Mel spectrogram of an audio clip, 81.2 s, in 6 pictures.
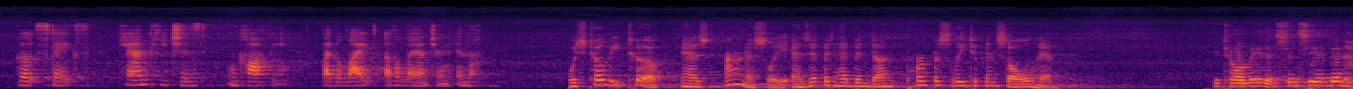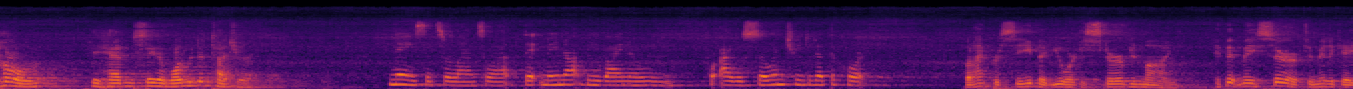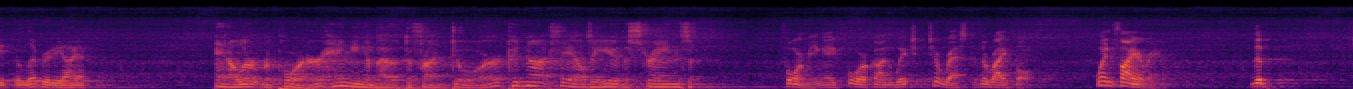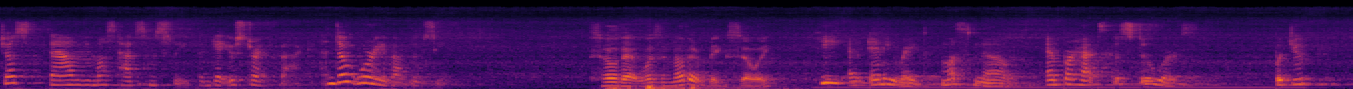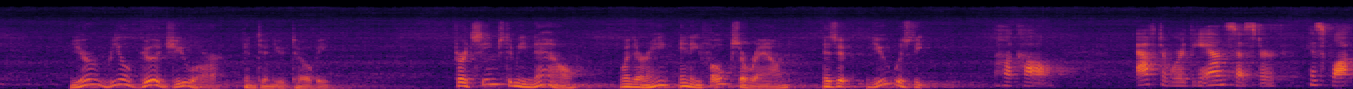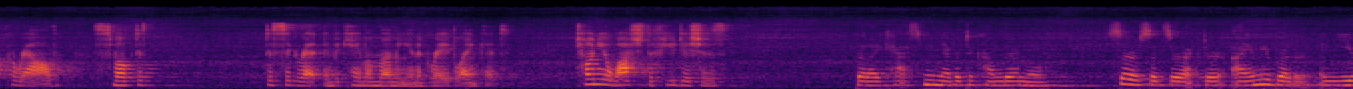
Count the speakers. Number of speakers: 10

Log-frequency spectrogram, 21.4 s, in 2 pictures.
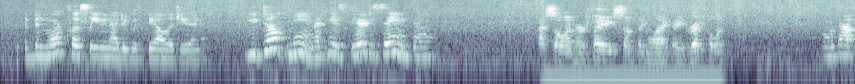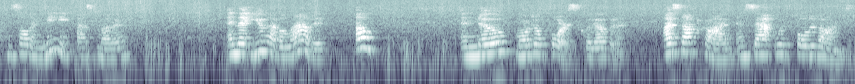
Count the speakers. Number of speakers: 3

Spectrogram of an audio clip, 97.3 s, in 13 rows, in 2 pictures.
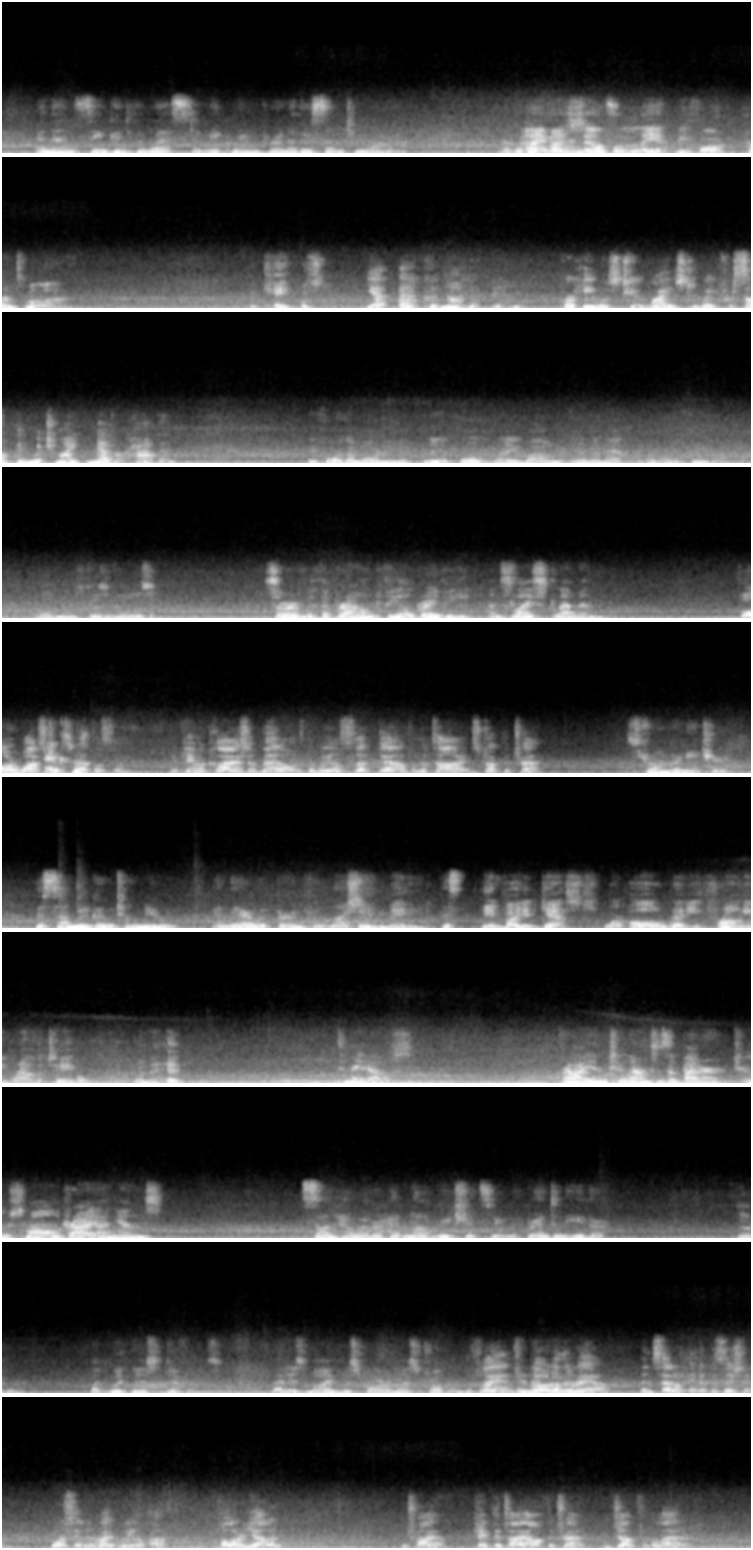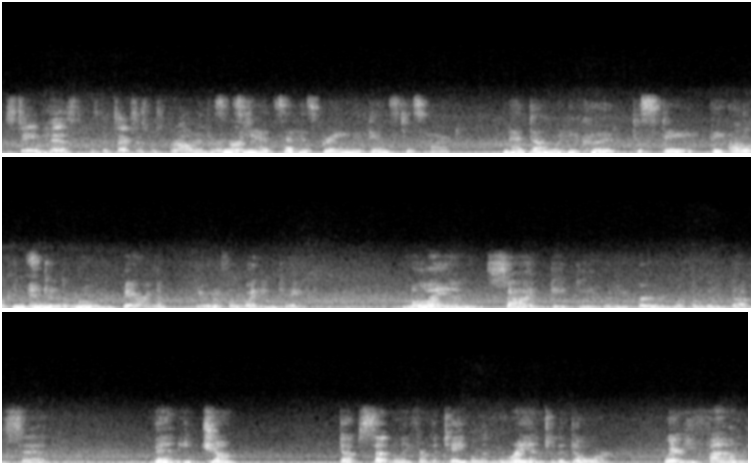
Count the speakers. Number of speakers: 6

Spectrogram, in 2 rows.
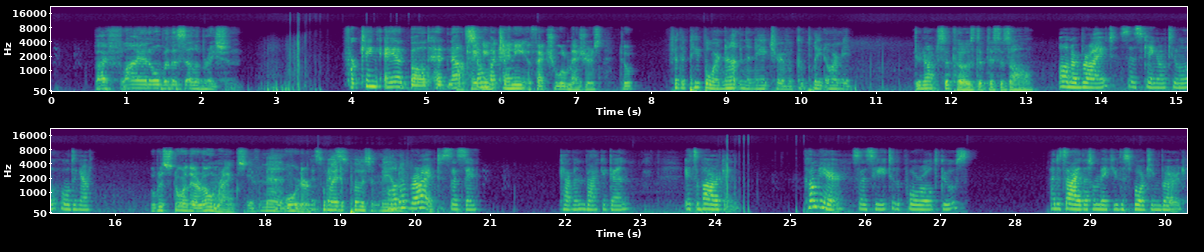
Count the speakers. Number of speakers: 6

